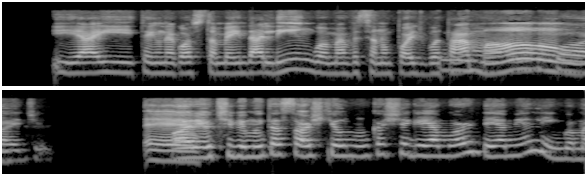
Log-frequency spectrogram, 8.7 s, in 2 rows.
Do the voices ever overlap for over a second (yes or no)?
yes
